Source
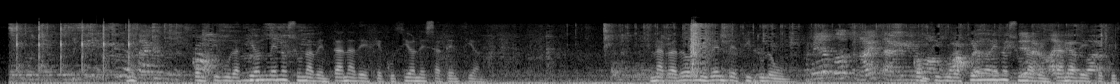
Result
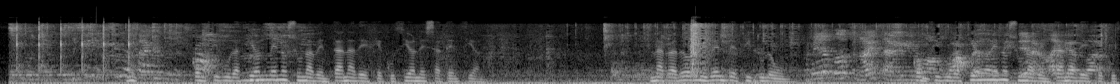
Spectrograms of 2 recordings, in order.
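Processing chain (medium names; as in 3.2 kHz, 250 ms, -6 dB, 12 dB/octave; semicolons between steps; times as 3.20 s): treble shelf 5.4 kHz +11 dB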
